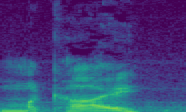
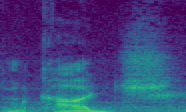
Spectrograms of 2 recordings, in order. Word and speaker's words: Makai: a game legend of makai i'm pretty sure it's not pronounced mikaj let me see is the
